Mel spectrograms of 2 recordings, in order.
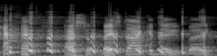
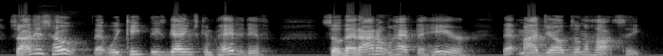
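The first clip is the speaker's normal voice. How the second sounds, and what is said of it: Bad put-on Alabama accent. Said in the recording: “Alabama accent is god awful.”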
